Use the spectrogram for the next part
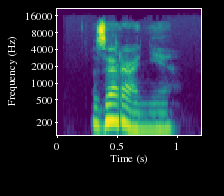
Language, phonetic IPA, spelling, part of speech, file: Russian, [zɐˈranʲɪje], заранее, adverb, Ru-заранее.ogg
- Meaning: beforehand, in advance, in good time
